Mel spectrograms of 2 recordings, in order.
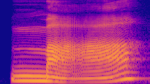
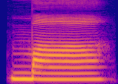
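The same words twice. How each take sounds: First: The pitch dips low then rises. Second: The pitch stays high and level. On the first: It means horse. "The third tone" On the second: It means mother. "the first tone here would be read as ma"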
